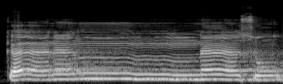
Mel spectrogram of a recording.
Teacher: نون کے اوپر تشدید ہے تو اس نون کے اندر غنہ کر کے پڑھیں گے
